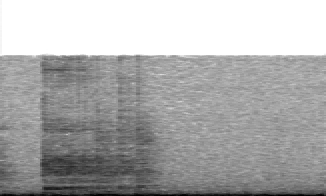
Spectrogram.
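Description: Room tone in a hall between phrases of speech: a steady low hum, with a brief soft hiss about a third of a second in.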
